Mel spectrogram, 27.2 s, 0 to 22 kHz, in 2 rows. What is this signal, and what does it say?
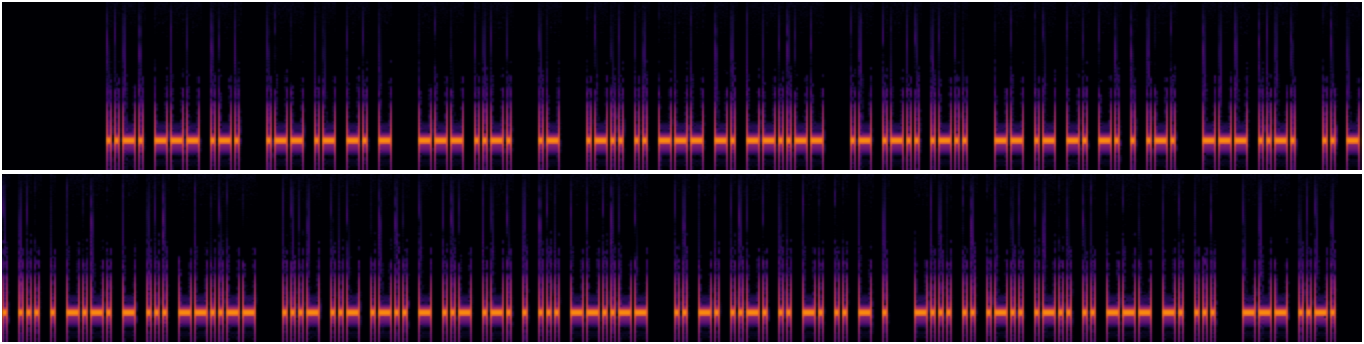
Morse code, heard as a keyed tone, about 30 wpm, 700 Hz. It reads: FOR WANT OF A LION, ALL MANNER OF INSECTS, VULTURES, INFINITE BILLIONS OF
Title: A Sound Of Thunder 30wpm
